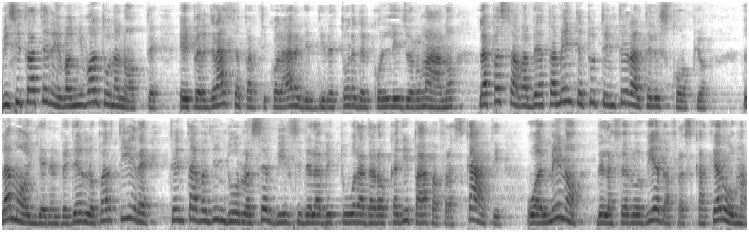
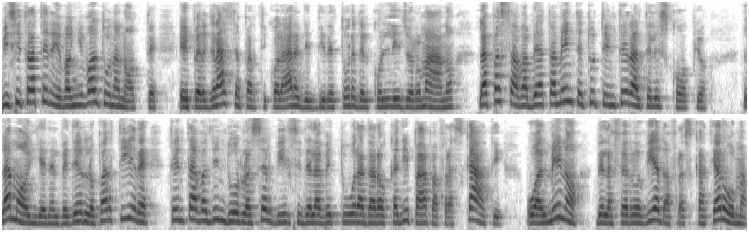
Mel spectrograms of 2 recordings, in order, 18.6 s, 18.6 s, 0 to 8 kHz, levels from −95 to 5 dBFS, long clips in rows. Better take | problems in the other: second | room echo; dies away in 1.2 s

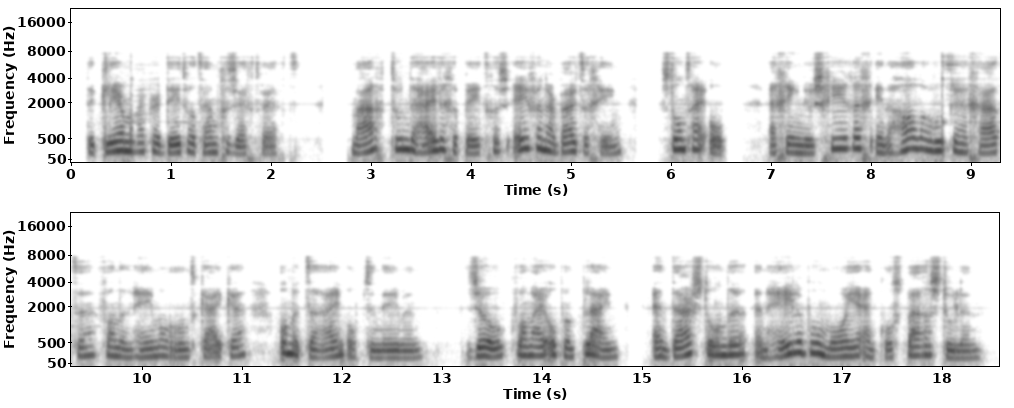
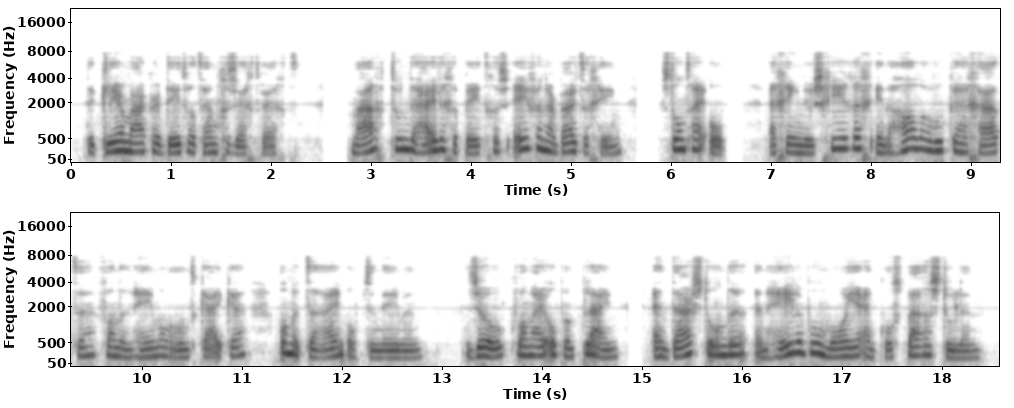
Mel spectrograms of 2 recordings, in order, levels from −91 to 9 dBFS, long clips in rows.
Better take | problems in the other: second | noise reduction (neural mask model DeepFilterNet 3)

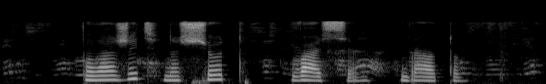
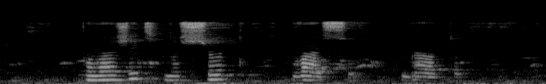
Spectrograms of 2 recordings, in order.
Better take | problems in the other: first | noise reduction (classical method WPE with log-MMSE)

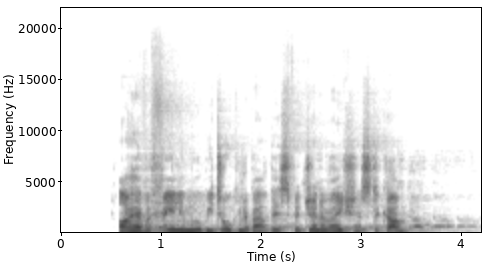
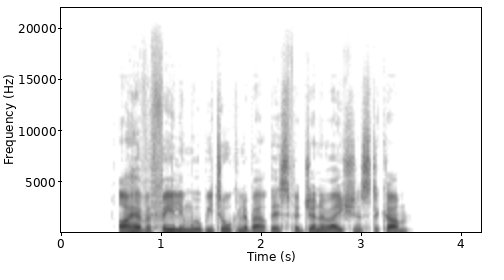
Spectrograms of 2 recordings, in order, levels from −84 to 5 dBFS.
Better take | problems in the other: second | room echo; dies away in 1.2 s

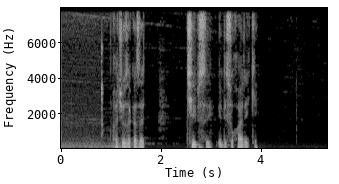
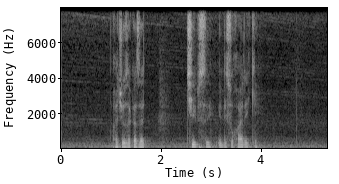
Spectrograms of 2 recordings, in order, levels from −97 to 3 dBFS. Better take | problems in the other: second | noise reduction (classical method spectral subtraction)

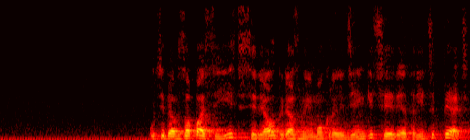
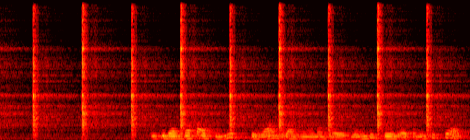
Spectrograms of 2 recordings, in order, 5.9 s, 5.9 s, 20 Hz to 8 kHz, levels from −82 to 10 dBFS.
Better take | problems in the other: first | background sound (Tick-tock); 1 dB above the speech // room echo; dies away in 0.3 s

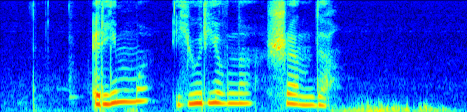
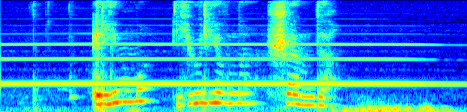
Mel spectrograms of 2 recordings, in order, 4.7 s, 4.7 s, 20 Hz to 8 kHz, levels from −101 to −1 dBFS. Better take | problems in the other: first | background sound (Wind instrument, woodwind instrument); 9 dB below the speech // room echo; dies away in 0.2 s

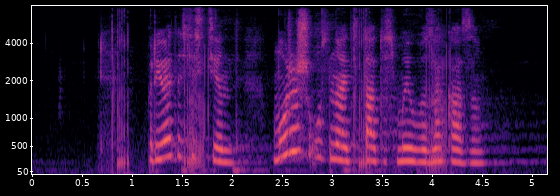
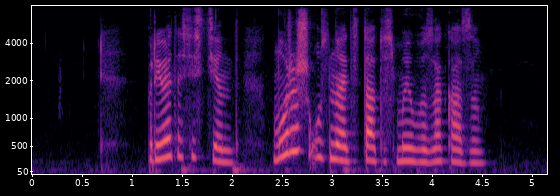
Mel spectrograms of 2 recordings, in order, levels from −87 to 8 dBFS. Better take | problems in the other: second | background sound (Fart); 15 dB below the speech // room echo; dies away in 1.2 s

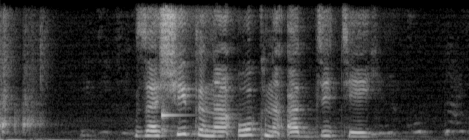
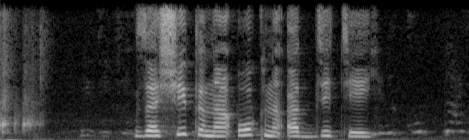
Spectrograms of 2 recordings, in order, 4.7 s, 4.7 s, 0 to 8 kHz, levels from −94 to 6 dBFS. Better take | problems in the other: second | background sound (Bell); 8 dB below the speech // room echo; dies away in 0.5 s

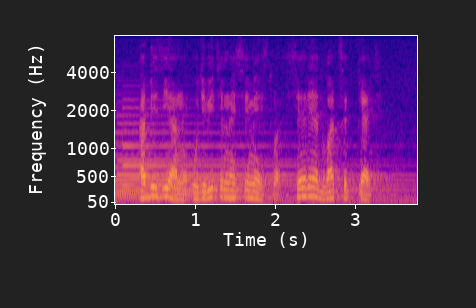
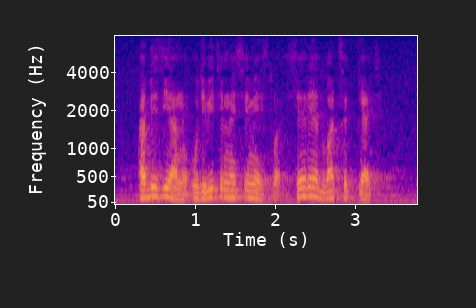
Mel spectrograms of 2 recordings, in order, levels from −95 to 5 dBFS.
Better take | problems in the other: second | background sound (Guitar); 10 dB below the speech

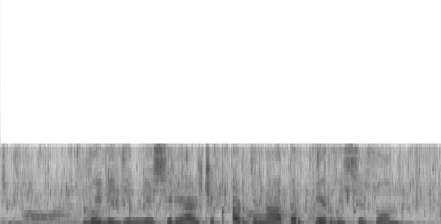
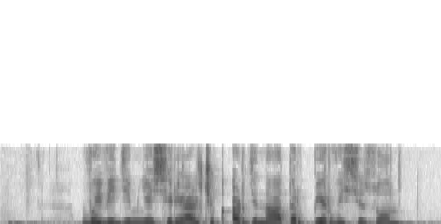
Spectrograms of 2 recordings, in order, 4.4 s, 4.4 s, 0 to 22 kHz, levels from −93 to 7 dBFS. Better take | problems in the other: second | background sound (Sliding door + Sink (filling or washing) / Water); 12 dB below the speech

